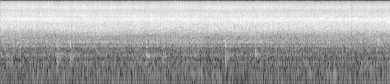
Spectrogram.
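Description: Chicken stir-frying with oyster sauce and soy sauce in a hot pan gives a loud, constant sizzle. Faint scrapes and taps of stirring sound now and then.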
